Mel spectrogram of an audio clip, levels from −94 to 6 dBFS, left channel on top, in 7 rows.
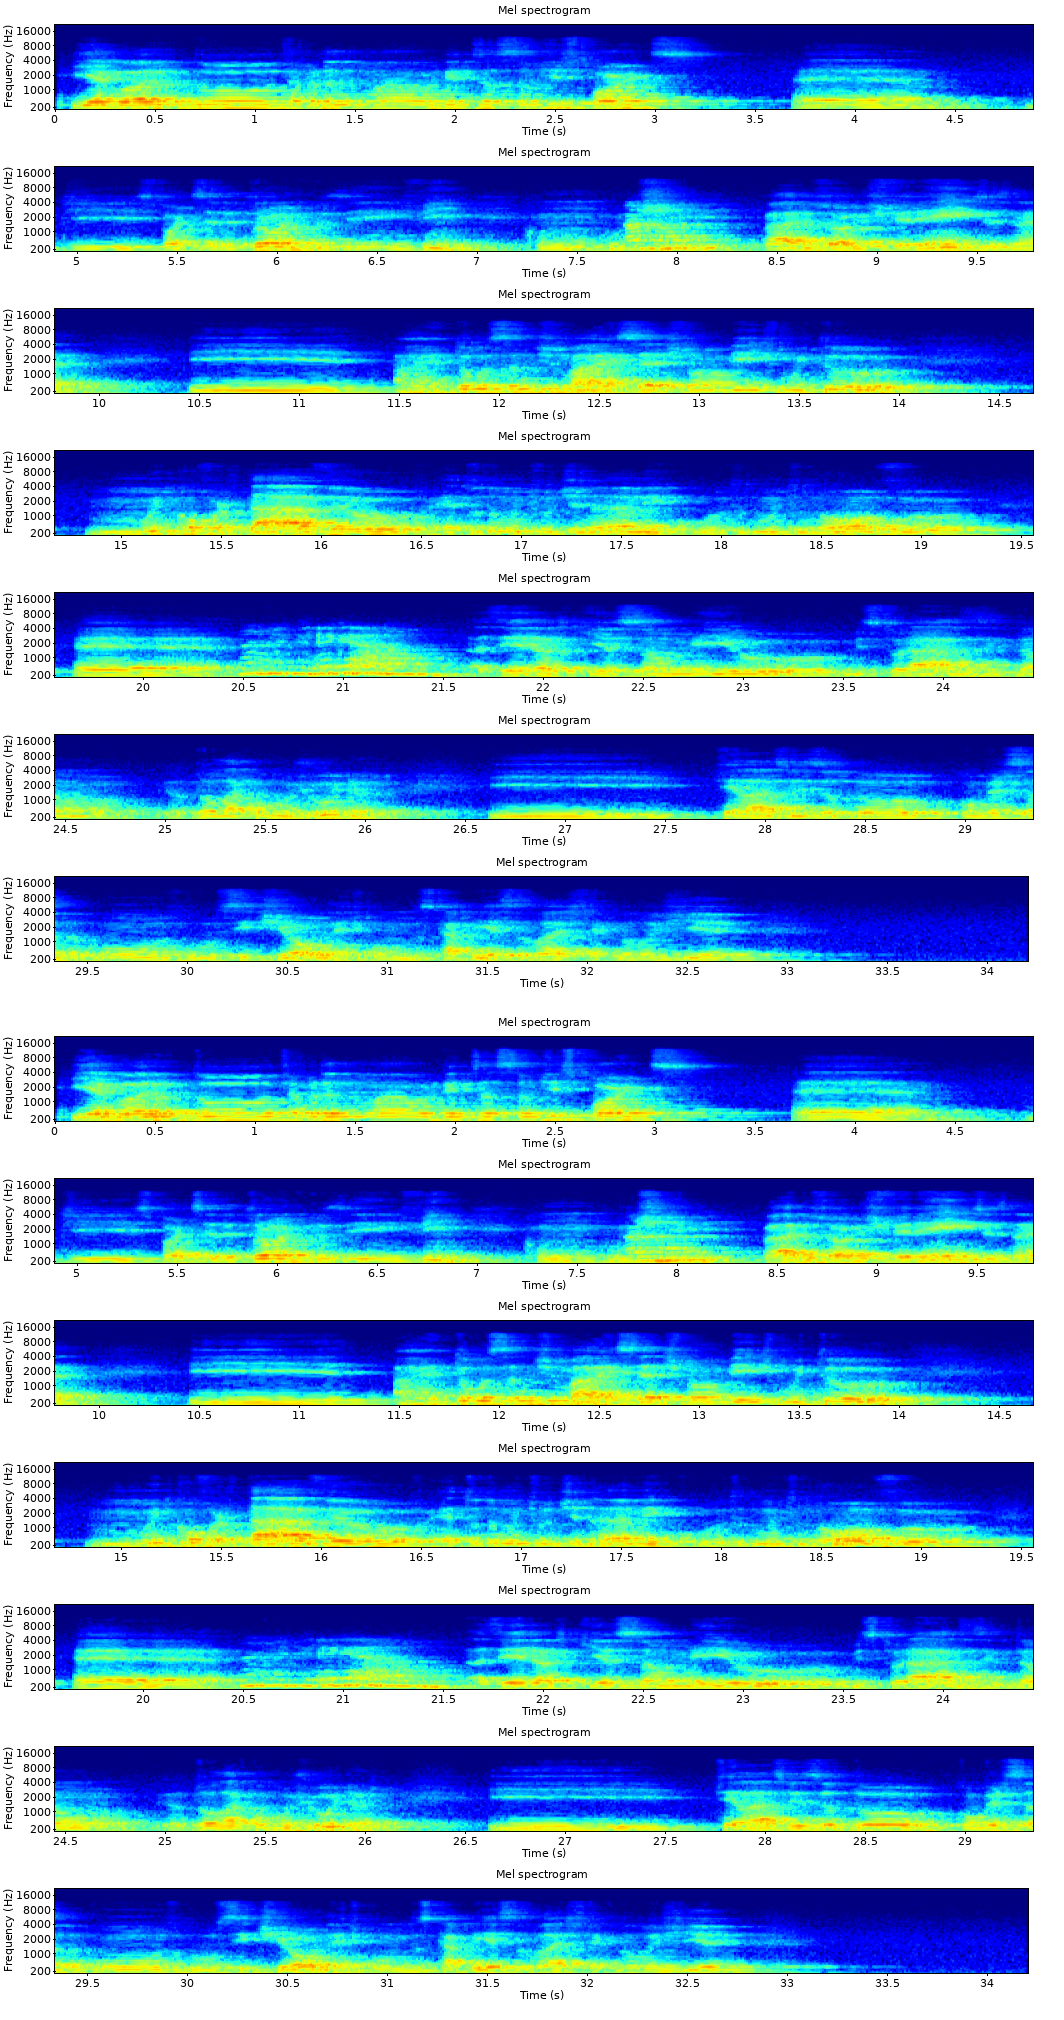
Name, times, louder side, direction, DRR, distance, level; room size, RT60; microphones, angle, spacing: voice 1, 0.1-3.1 3.7-4.4 4.8-6.9 7.3-8.2 8.4-9.9 10.4-14.0 14.8-19.2 19.6-20.4 21.6-26.1 26.6-27.5 27.8-32.7, right 1 dB, 25° right, -9 dB, 2.8 m, -25 dB
voice 2, 7.7-8.2 20.5-21.5, equal, 85° left, -8 dB, 3.5 m, -26 dB
16.0 x 7.5 x 3.5 m, 0.92 s
head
